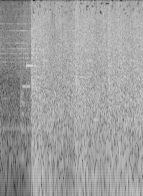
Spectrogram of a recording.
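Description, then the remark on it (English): A video game plane crash explosion: after a brief quiet hum, a sudden loud blast erupts into a sustained, rumbling roar of crackling noise that stays heavy until the end, with no voices. “The plane goes crashing down.”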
